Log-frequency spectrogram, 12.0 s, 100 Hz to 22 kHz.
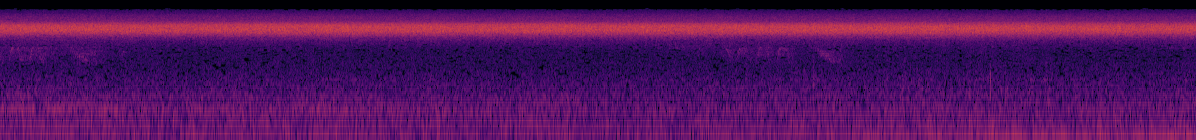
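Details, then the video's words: Steady, strident high whine of cicadas from 2017, unbroken and even for the full stretch, a few faint fainter chirps buried beneath it. "Цикады 2017 / Cicadas"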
